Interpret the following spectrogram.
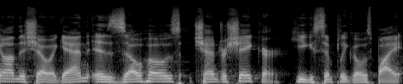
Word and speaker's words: Zoho: It's great seeing it, actually, as Zoho, which is spelled just as it sounds, Zoho, delivers a lot of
